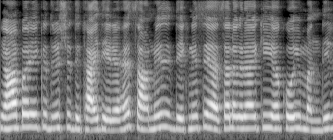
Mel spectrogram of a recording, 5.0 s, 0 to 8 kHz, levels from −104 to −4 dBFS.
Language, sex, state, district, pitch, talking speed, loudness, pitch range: Hindi, female, Chhattisgarh, Kabirdham, 255 Hz, 230 wpm, -18 LUFS, 240-270 Hz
